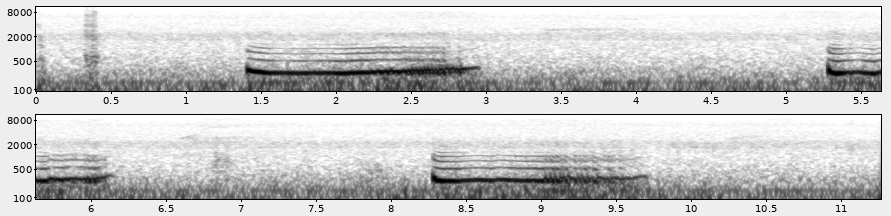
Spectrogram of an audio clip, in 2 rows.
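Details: Dog snoring after eating its fill: three evenly spaced nasal, whistly snores, each about 1.5 seconds and slightly rising at the end, repeating roughly every three seconds in a quiet room.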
